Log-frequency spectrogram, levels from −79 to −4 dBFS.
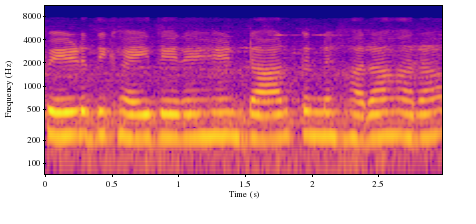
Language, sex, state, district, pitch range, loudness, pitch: Hindi, female, Bihar, Sitamarhi, 215-230 Hz, -15 LUFS, 220 Hz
